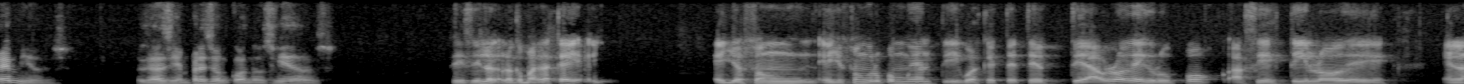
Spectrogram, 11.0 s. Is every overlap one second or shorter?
Yes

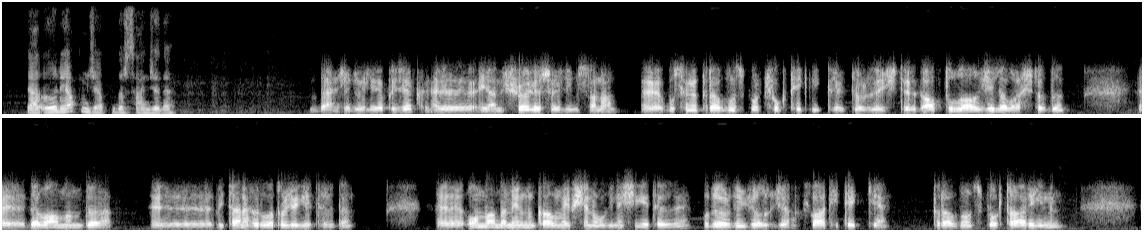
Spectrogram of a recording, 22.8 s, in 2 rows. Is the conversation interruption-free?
Yes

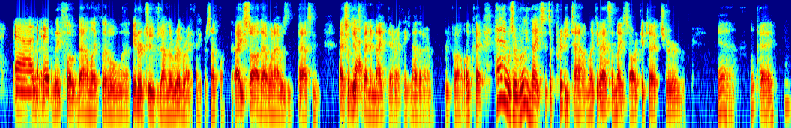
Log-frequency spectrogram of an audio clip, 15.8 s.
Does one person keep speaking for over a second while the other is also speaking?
No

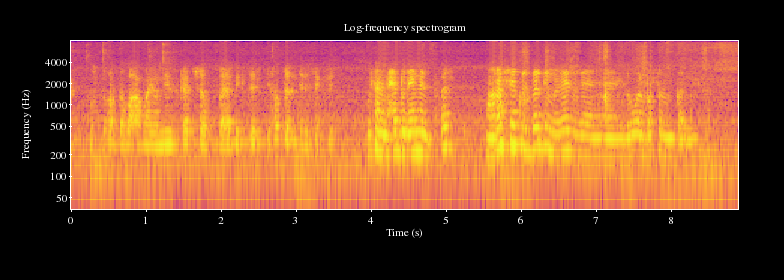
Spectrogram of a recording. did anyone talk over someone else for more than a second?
No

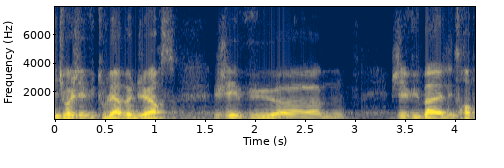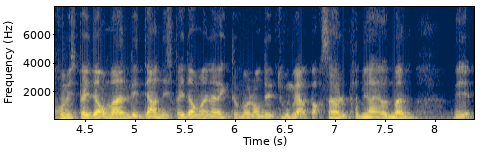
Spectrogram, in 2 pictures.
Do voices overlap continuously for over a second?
No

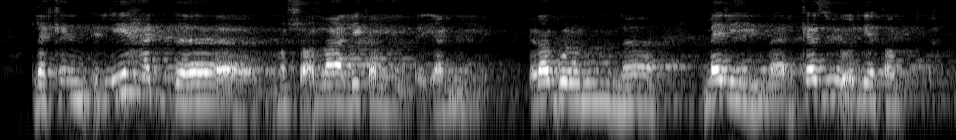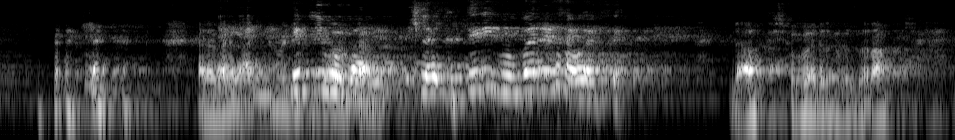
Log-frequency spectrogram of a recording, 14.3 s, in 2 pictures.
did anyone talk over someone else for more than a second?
Yes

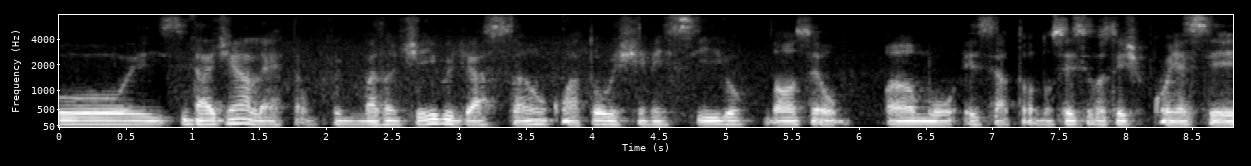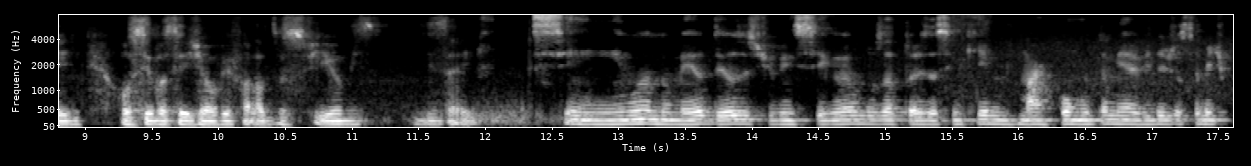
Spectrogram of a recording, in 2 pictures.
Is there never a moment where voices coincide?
Yes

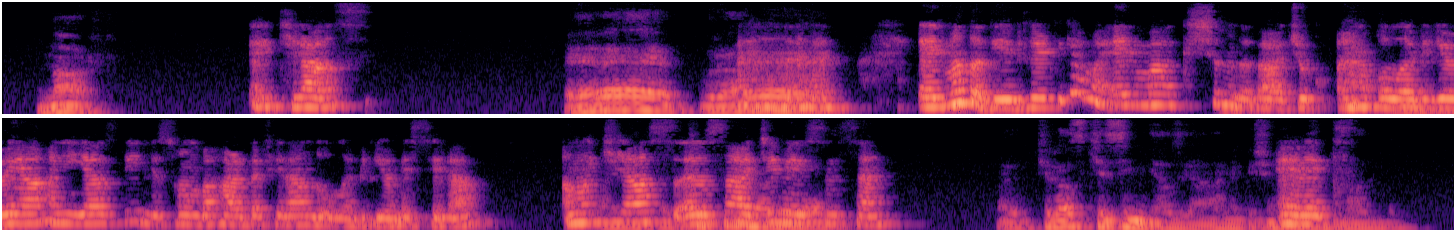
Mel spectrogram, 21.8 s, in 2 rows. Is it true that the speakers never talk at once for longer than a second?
No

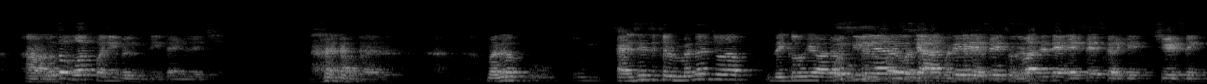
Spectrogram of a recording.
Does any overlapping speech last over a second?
Yes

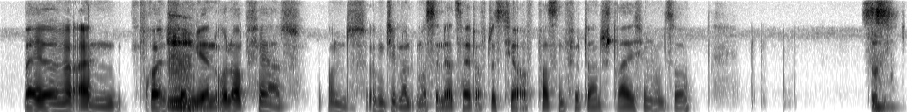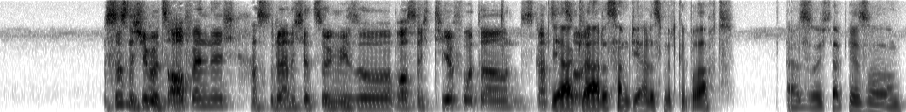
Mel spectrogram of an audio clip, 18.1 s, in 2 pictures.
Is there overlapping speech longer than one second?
No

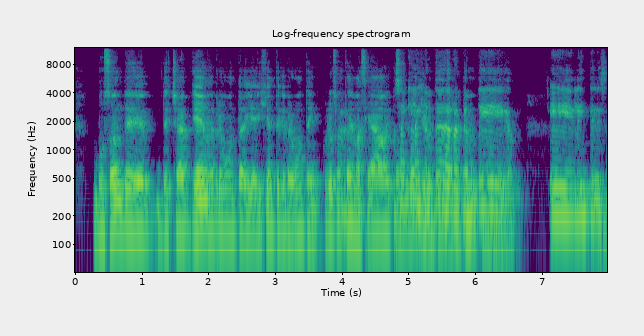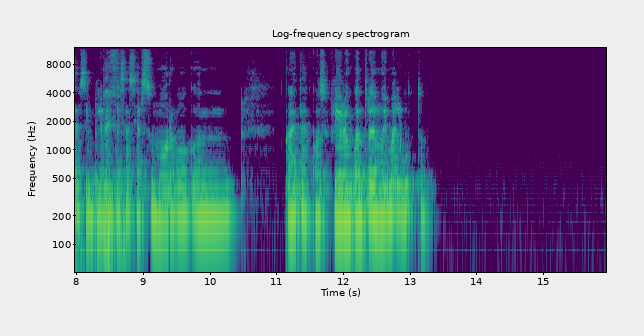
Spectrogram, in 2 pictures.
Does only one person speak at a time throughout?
No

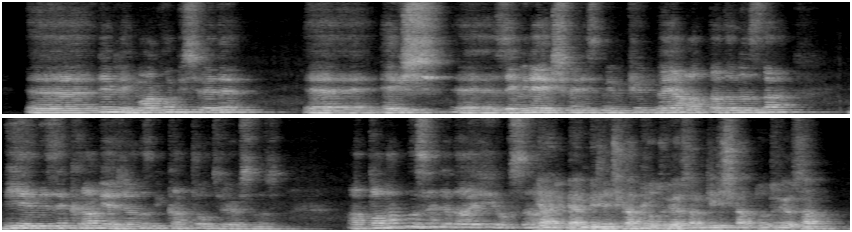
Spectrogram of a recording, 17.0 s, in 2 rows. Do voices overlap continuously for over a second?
Yes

